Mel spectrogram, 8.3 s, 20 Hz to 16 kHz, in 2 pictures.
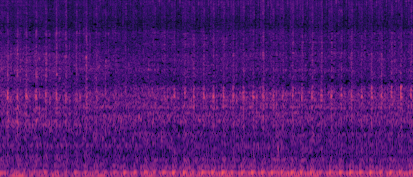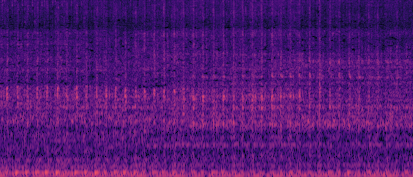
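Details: Honda VFR800 VTEC V4 at 58,200 on the clock at idle: light, regular knock two or three times a second, heard mainly on the right side from the front cylinder, cause unconfirmed, engine knock at idle.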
